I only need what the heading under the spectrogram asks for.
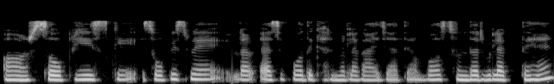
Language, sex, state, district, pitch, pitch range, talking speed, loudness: Hindi, female, Uttarakhand, Uttarkashi, 215 Hz, 210-225 Hz, 205 wpm, -17 LUFS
